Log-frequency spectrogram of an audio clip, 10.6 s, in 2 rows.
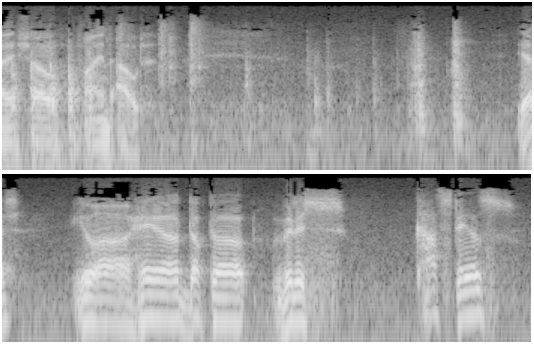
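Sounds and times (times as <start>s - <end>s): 
knocking on a door: 0.0s - 0.9s
speech: 0.0s - 1.6s, 5.2s - 8.8s, 9.6s - 10.4s.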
